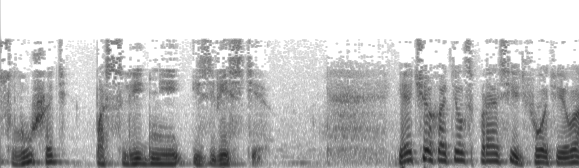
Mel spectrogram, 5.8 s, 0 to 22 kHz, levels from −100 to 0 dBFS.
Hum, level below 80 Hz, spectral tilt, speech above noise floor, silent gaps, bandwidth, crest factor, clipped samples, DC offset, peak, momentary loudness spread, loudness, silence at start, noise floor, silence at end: none; -54 dBFS; -7.5 dB/octave; 30 dB; none; 8.6 kHz; 14 dB; under 0.1%; under 0.1%; -8 dBFS; 17 LU; -21 LUFS; 0 s; -50 dBFS; 0 s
